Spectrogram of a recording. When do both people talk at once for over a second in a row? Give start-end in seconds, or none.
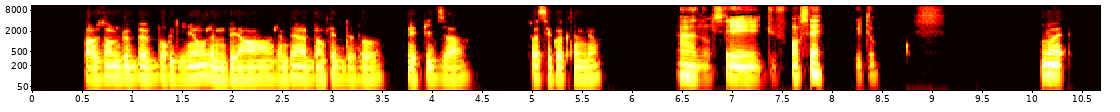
none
